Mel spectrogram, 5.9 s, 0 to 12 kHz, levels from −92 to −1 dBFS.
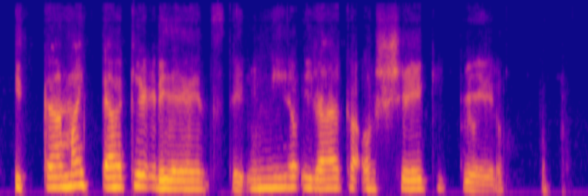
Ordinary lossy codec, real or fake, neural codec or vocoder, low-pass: Opus, 24 kbps; fake; codec, 24 kHz, 1.5 kbps, HILCodec; 10.8 kHz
